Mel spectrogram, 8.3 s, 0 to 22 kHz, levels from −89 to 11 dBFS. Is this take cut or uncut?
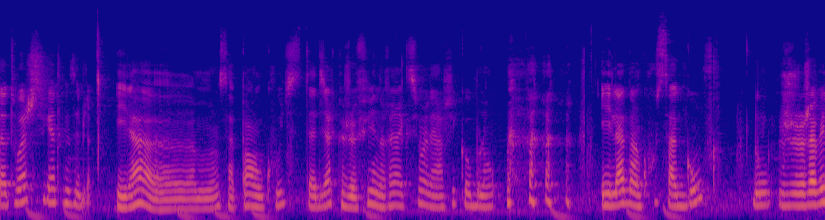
cut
